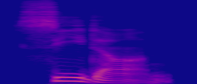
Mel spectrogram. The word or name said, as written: Sidon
